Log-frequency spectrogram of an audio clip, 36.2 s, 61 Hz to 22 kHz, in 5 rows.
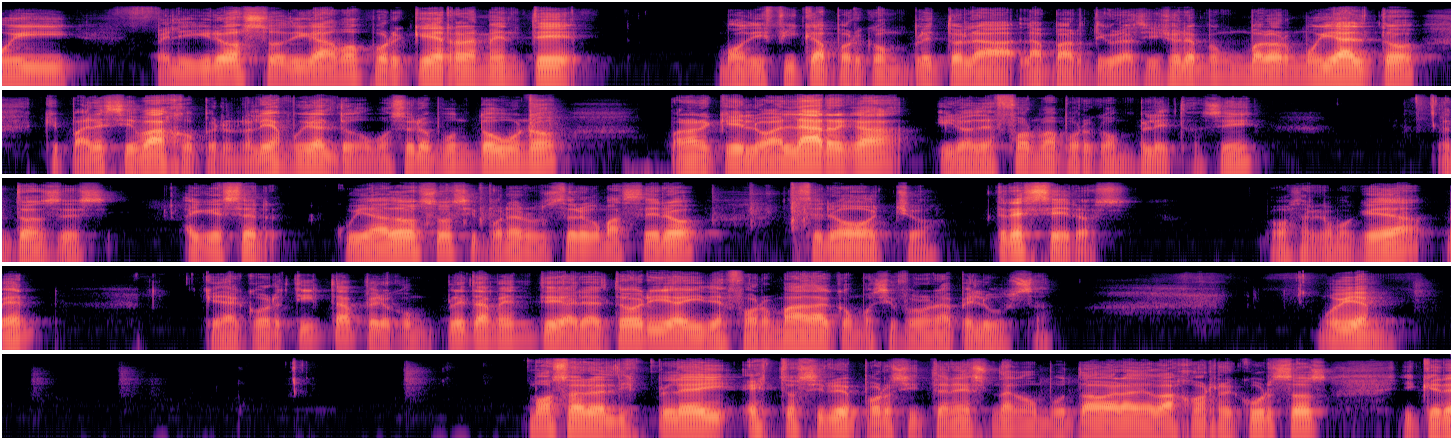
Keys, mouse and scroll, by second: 13.0 middle click, 13.7-16.9 middle drag, 16.9 KP_0, 21.5-25.5 middle drag, 25.8 middle click, 31.6-34.8 drag.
